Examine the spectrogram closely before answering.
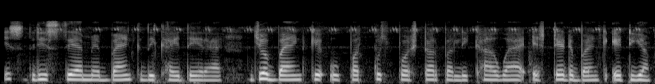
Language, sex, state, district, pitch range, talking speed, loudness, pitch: Hindi, female, Jharkhand, Garhwa, 205-220 Hz, 200 wpm, -19 LUFS, 215 Hz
